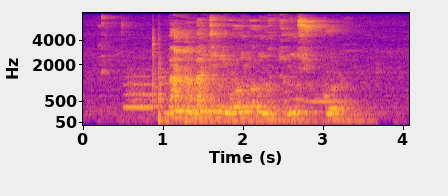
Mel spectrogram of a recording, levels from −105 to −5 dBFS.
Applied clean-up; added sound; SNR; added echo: none; Squeak / Thump, thud; 10 dB; reverberation time 0.9 s.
